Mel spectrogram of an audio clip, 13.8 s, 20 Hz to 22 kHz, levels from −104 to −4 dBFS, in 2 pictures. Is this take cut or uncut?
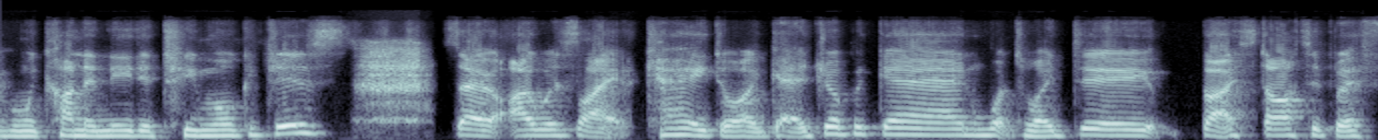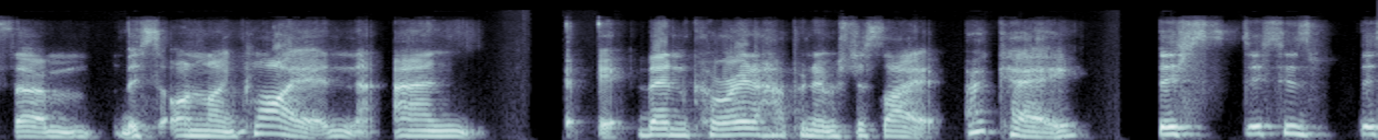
uncut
